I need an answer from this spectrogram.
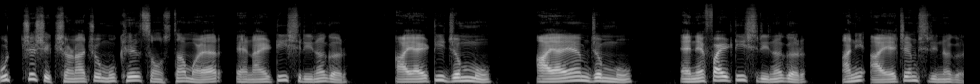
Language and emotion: Goan Konkani, neutral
